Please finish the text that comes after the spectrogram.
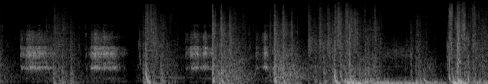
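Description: Rapid automatic gunfire rattles in Call of Duty Black Ops 6, coming in several close, loud bursts separated by brief gaps, with tonal game sound effects layered between the volleys.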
